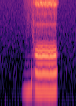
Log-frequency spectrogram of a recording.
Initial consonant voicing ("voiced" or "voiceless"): voiced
